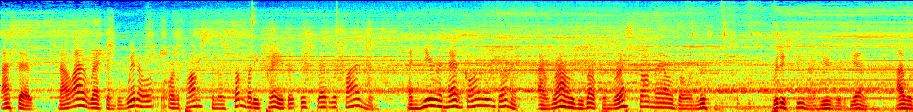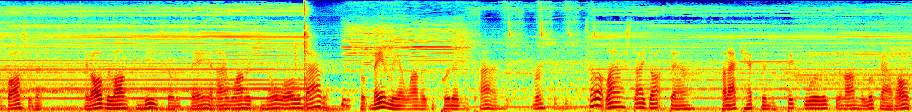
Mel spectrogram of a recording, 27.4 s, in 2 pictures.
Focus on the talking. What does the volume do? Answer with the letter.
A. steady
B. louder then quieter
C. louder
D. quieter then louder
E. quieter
A.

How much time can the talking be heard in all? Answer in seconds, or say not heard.
27 s.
